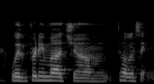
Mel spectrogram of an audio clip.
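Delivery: usual speaking voice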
